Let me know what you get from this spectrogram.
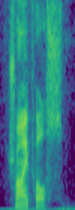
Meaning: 1. A three-legged structure; a tripod 2. Any of the final examinations for a BA honours degree 3. The list of successful candidates in such an examination
- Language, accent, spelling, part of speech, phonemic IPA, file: English, UK, tripos, noun, /ˈtɹaɪpɒs/, En-uk-tripos.ogg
